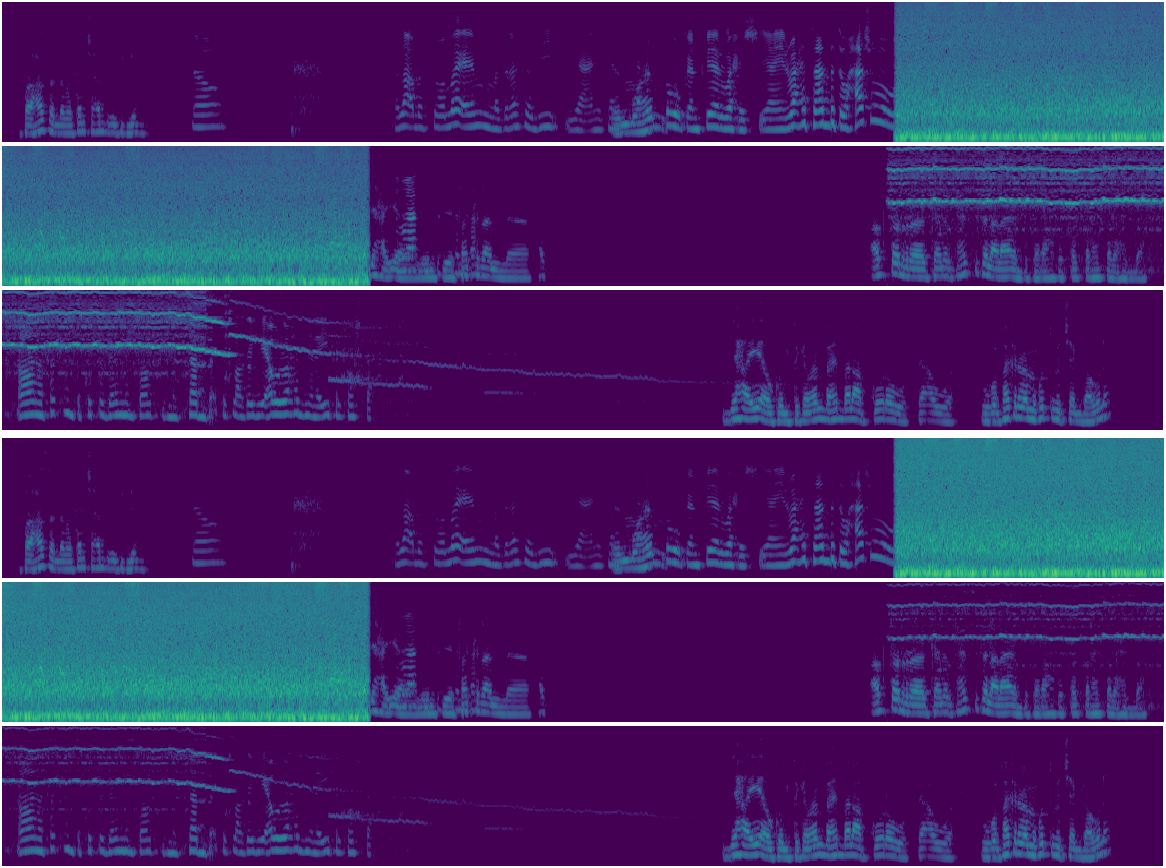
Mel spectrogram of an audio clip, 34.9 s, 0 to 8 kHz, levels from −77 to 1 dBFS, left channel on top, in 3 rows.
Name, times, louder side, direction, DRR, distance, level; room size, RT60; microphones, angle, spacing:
voice 1, 0.2-1.5 2.9-3.2 6.1-6.7 14.9-17.1 20.3-23.1 30.4-34.4, right 1 dB, 10° right, 6.6 m, -50 dB
voice 2, 1.9-2.2 3.9-6.2 6.6-10.8 13.9-15.1 15.5-16.4 23.4-27.0, left 3 dB, 40° left, 2.9 m, -51 dB
sound 1, 8.9-15.3, right 7 dB, 25° right, 0.6 m, -22 dB
sound 2, 20.5-26.8, left 12 dB, 60° left, 5.5 m, -39 dB
head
